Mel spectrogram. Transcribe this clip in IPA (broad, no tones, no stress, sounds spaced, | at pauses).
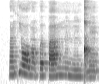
ə̃ k j ɔː ð ɔ̃ p ə p a mː ĩ m ĩ ɡ͡ǃ ẽ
